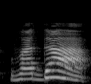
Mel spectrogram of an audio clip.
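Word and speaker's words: вода: about the reduced position Vada ah is under stress and we give the full quality of this ah is under stress and we give a reduced quality of this vowel Vada Vada the stressed vowel comes with its full quality Zao this is a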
